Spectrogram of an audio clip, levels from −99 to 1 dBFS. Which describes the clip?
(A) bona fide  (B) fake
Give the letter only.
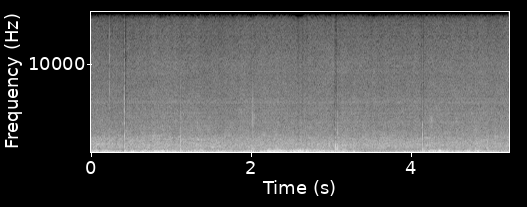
B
